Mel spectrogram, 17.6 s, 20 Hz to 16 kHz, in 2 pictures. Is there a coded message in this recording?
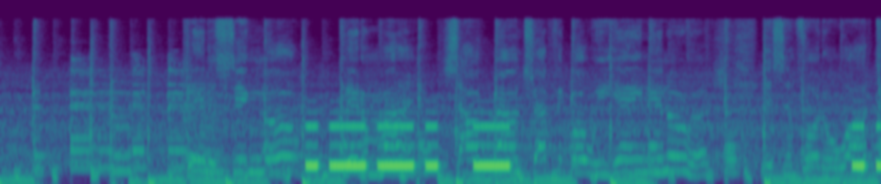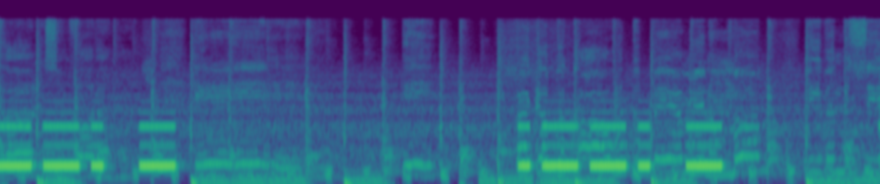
Yes: Morse code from 3.0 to 16.1 s, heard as a keyed tone, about 10 wpm, 400 Hz, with a squelch burst at the end. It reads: PT PT PT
